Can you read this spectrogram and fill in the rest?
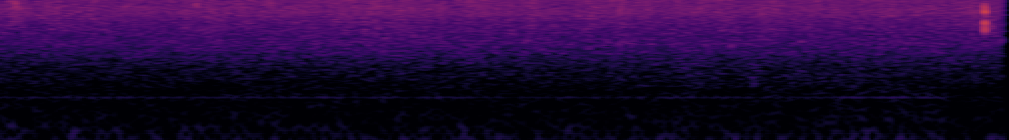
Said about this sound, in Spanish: Las risas de los tres no se hicieron de rogar, y después un silencio que solo la lluvia rompía.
